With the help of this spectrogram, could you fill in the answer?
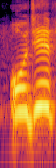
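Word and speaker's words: ogive: Graph इसको बोलते हैं, और इसको हम ओजेव भी बोलते हैं। ये देखिए यहाँ पे उन्होंने लिखा हुआ कि इसकी प्रोनाउंसिएशन हम ओजीव कर सकते हैं।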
